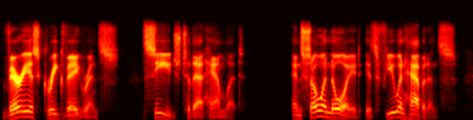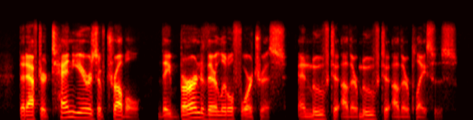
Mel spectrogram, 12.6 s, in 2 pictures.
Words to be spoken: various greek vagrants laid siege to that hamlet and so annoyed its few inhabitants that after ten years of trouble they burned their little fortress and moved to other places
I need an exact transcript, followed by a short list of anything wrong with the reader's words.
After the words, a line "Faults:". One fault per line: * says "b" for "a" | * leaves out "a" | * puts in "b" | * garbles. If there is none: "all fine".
various greek vagrants siege to that hamlet and so annoyed its few inhabitants that after ten years of trouble they burned their little fortress and moved to other moved to other places
Faults:
* leaves out "laid"
* puts in "moved to other"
